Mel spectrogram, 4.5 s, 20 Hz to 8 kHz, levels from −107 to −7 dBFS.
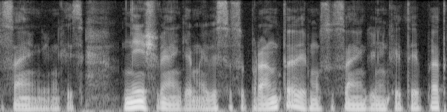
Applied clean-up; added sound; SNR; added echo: none; none; none; none.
